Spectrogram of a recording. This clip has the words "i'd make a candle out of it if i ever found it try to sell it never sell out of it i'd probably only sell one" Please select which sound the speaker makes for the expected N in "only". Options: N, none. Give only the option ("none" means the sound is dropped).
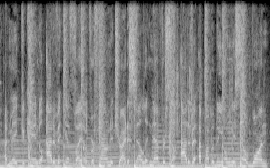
N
